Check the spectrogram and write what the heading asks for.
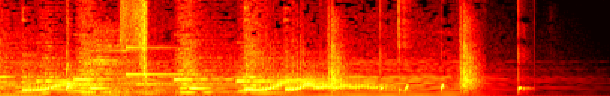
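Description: A bright animated-logo jingle: music with cartoon sound effects. Two quick sounds slide up in pitch and a few short pops follow, and the jingle fades out near the end.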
